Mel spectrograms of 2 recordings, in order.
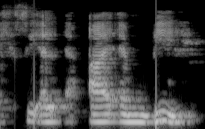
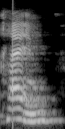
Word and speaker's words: climb: So what you need to remember is whenever you find the letter B at the end of a word, just after M, please keep in mind that B is silent. So the word like C-L-I-M-B, it's not climb, but climb. N-U-M-B, numb. So climb, numb.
